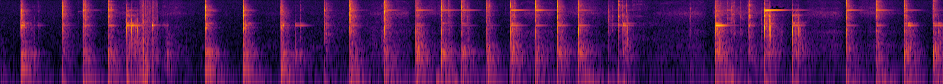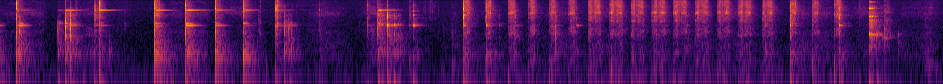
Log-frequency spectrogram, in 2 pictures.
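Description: Blacksmith's hand hammer striking a hot iron horseshoe on an anvil, the blows coming about two to three a second with the anvil ringing after each, broken by a few short pauses. Near the end the blows turn lighter and quicker as the shoe is worked on the anvil's horn.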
